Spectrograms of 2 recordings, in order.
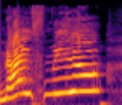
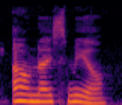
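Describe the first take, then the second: First: Very high, loud mock indignation; outraged echo. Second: Softer, tepid mock-husband praise; offhand compliment. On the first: Wife who cooked for days to husband, outraged. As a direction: shriek his words back in hammed-up disbelief. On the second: Husband after the Shabbos meal, offhand. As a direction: toss off the compliment with little interest.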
